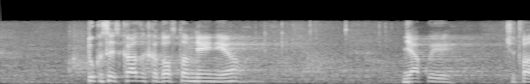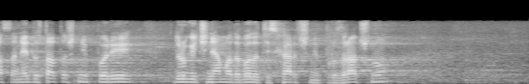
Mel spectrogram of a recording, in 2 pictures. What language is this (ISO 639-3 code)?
bul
